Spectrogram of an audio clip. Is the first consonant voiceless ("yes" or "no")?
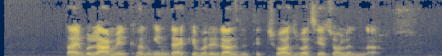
yes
